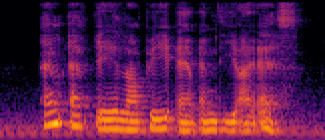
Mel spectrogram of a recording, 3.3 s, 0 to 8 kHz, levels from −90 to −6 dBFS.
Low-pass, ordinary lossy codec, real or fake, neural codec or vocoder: none; none; real; none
